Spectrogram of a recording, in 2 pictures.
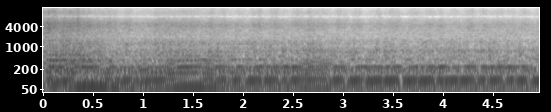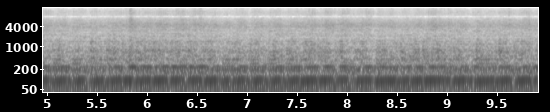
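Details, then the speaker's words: Nissan 180SX after alternator refresh, on booster, first start after sitting a while: steady, even idle with smooth low rumble, no knocks, ticks or stumbles; later measured about 14.2 V charging, oil pressure good; normal running. "Okay, so the car is running. As you've seen at the dash, I was only seeing 12 volts, and I got a bit of a fright."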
